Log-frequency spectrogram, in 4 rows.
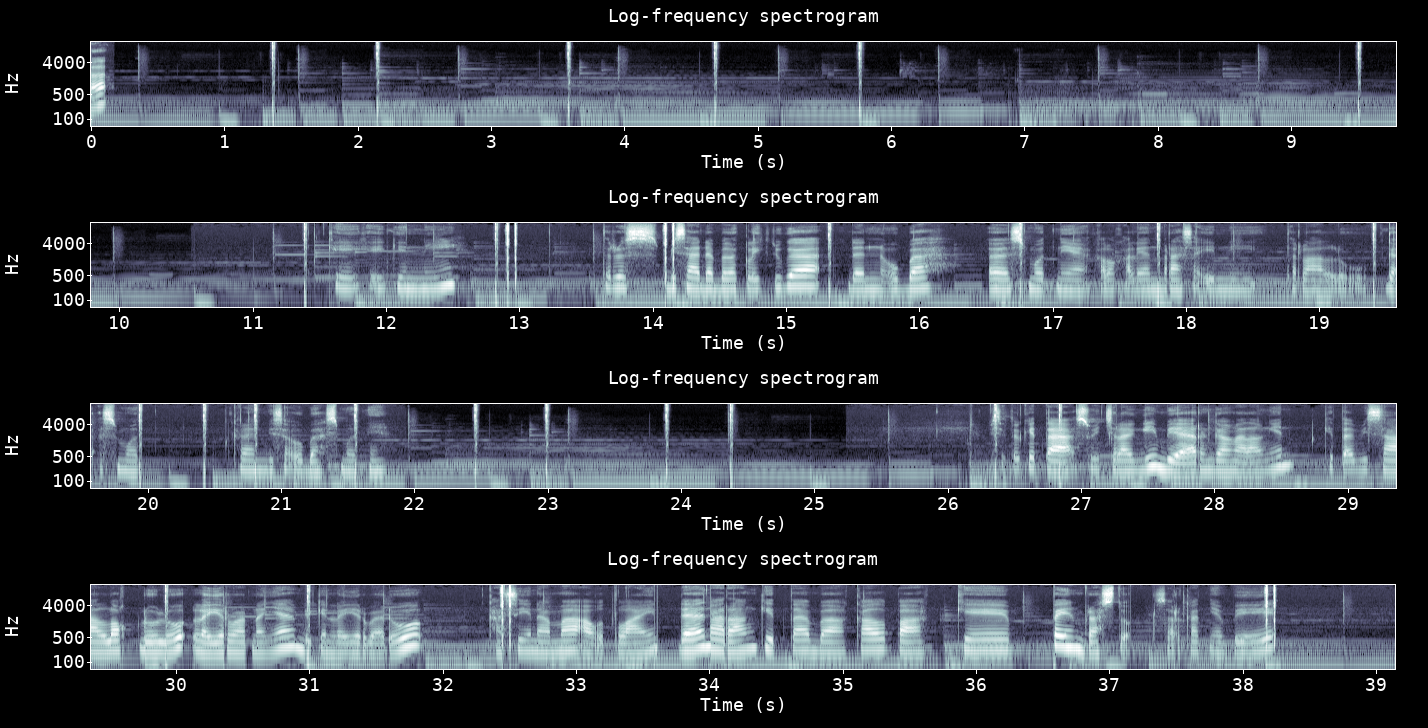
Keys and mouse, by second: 0.9 ctrl+z, 1.3 click, 2.1 click, 3.5 click, 4.6 click, 5.7 click, 7.9 click, 9.1 ctrl+z, 9.4 click, 11.3 click, 14.0 click, 15.2 click, 16.7 click, 17.7 click, 19.0 ctrl+z, 19.3 click, 22.4 click, 23.8 click, 26.3 click, 26.6 v, 26.8 click, 29.8 click, 30.9 click, 32.4 click, 33.1-33.8 typing, 36.5 b, 38.1 click.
